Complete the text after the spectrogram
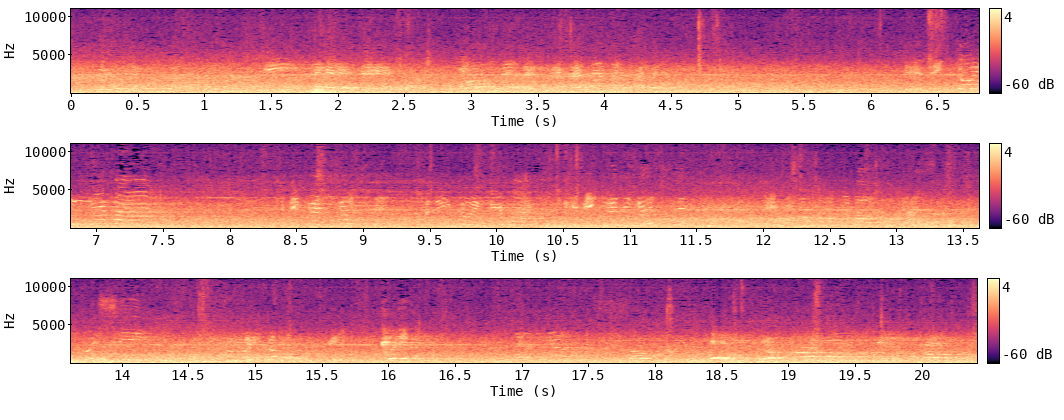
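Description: Footsteps tap on paving close by.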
